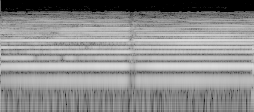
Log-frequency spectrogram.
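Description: A sustained bowed A note on a string instrument, raised slightly in pitch with a fine tuner, rings steadily with rich, even harmonics and a brief dip partway through.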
